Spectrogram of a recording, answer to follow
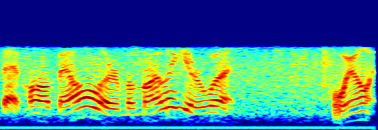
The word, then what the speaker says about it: Maumelle: Well, it is spelled here Maumelle, but the French explorers thought the mountains in the vicinity looks like a familiar object, which is spelled Mamelle. So that's how that came about.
